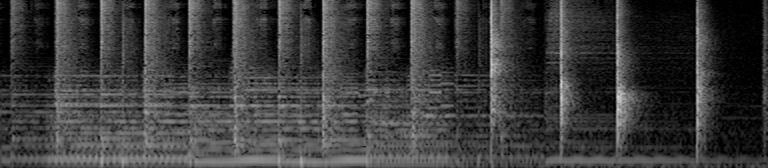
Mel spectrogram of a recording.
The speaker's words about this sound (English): There's my golf clap for myself.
